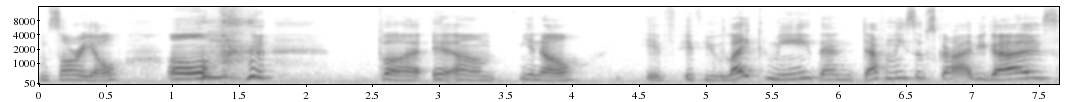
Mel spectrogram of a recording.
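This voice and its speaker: Her pitch fairly high and her intonation lively, a woman speaks at a fairly slow pace. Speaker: anime rap reaction youtuber. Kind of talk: casual reaction commentary. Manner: loud; animated.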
